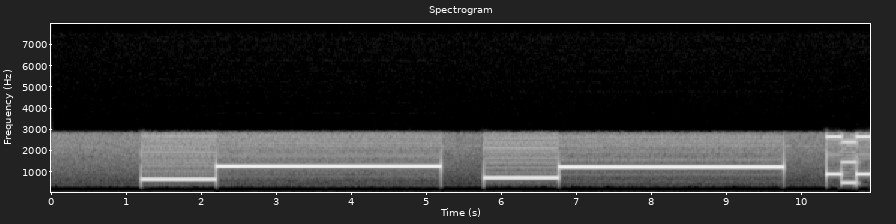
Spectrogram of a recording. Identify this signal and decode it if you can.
Two-tone page, heard as a one-second tone, then a three-second tone, about 640 then 1250 Hz, about 710 then 1220 Hz. It is heard from 1.2 to 9.8 s.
